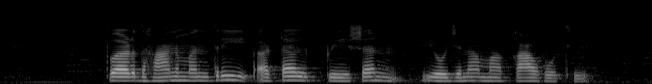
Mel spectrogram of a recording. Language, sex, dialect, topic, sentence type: Chhattisgarhi, female, Western/Budati/Khatahi, banking, question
